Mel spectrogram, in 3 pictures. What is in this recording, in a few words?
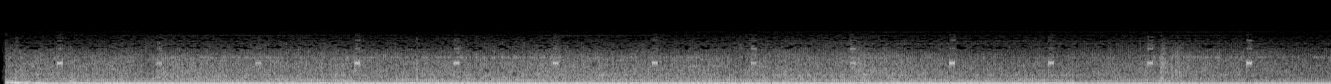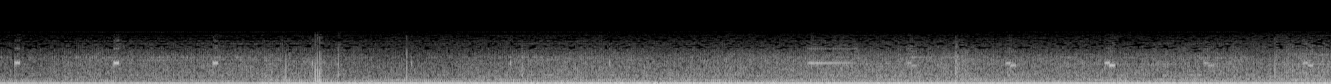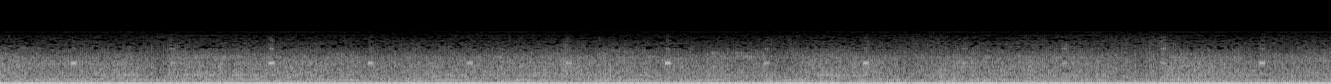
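upper sideband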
